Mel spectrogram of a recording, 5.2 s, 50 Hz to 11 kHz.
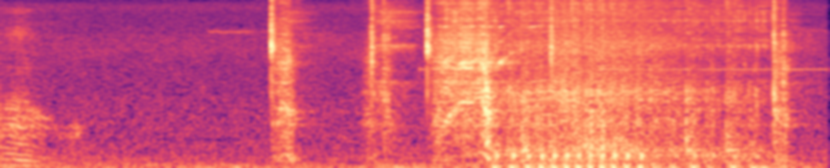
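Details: Curb-found Chinese 150cc Moto Cooper Revo/CF Moto scooter, ignition hot-wired, primed: several short cranks and clicks, then catches and runs unevenly; fires only when fed fuel, owner suspects fuel delivery problem.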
